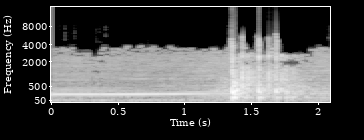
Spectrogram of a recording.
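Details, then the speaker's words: ST1520 3D vacuum sublimation mini press, vacuum started with the air hose on the mold cover: a steady low hum, then short rattly bursts as the plastic cover pulls down. The pump runs normally. "attach the air hose to the mold cover and start the vacuum button. You can see the plastic cover is getting vacuumated."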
